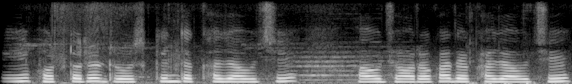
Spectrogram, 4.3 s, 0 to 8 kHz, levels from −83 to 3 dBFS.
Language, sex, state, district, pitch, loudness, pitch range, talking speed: Odia, female, Odisha, Malkangiri, 280 Hz, -13 LUFS, 265-290 Hz, 125 wpm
